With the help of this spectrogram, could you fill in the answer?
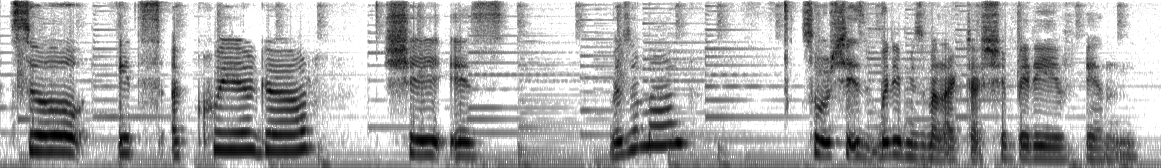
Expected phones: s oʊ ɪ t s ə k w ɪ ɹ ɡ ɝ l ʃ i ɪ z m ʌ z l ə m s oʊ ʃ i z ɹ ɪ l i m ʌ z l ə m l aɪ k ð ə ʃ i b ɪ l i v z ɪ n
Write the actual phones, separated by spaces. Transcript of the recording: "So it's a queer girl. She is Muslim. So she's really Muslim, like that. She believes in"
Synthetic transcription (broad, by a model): s oʊ ɪ t s ə k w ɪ ɹ ɡ ɝ l ʃ i ɪ z m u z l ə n s oʊ ʃ i z w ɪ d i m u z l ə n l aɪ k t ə ʃ i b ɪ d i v ɪ n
